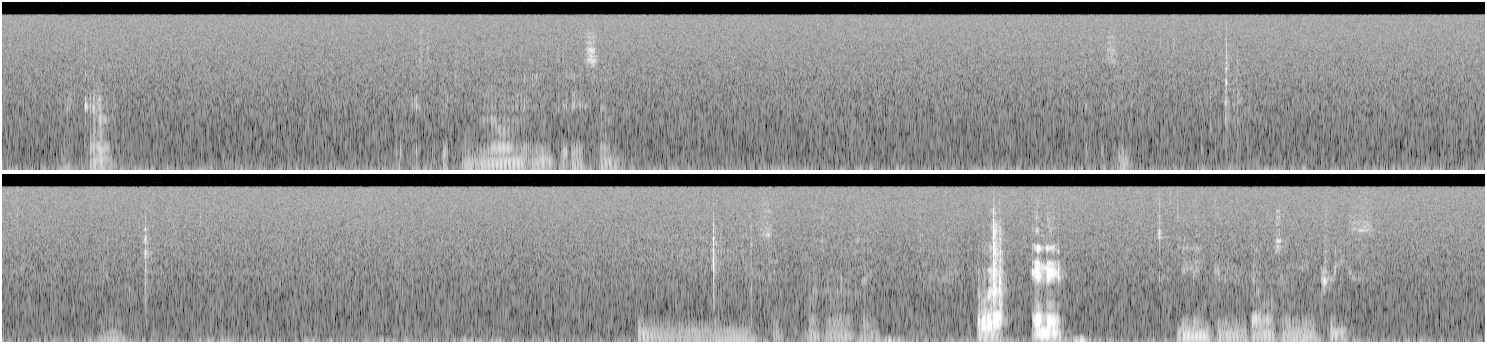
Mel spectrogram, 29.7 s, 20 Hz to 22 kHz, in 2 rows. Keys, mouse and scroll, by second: 10.8 click, 11.3 click, 11.9 Escape, 12.2-13.4 middle drag, 14.6 click, 15.3 middle click, 16.4 shift+right click, 18.1 shift+right click, 18.7-21.3 shift+drag, 21.4 scroll down 2, 21.7-23.0 shift+drag, 24.4 n, 26.3-29.6 drag.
